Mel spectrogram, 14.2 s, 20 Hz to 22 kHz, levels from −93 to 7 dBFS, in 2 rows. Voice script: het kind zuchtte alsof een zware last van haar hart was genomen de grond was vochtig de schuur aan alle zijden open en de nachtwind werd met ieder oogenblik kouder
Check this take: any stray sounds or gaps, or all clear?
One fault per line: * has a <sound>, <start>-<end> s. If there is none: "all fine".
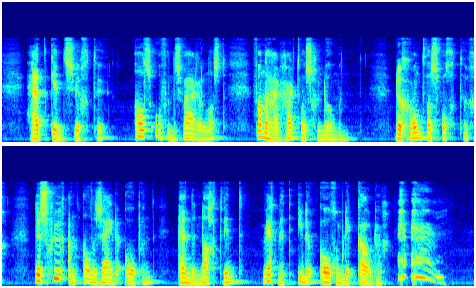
* has a throat clearing, 13.0-13.8 s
